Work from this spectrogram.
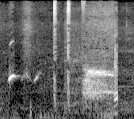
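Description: Dogs in a residential street make a short series of high whimpers and yelps, then one longer whining howl, fairly close by with faint background noise.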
